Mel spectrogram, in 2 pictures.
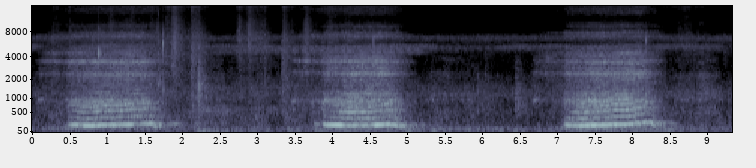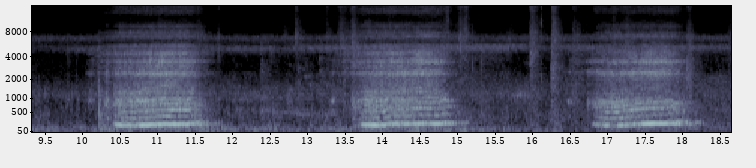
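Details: Loud, rumbling snores on each in-breath, about 18 breaths a minute, steady and regular, recorded during a trip with friends; snoring.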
